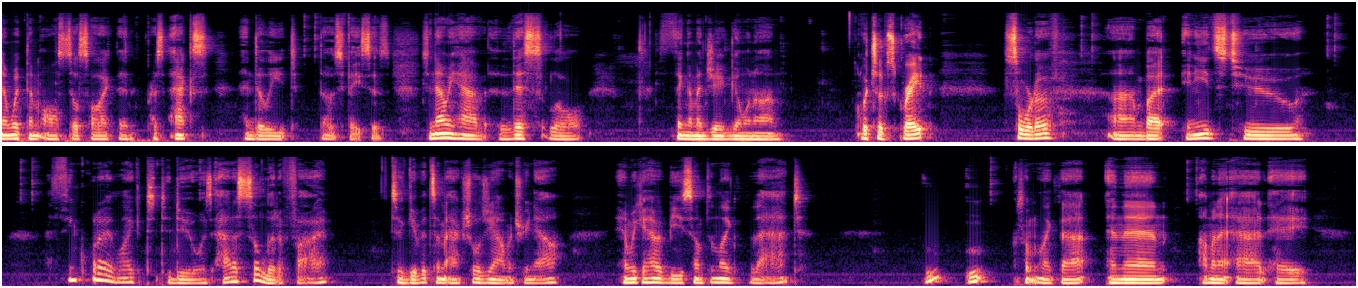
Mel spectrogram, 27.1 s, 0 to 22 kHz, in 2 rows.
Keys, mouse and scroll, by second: 0.4 shift+middle click, 1.2 x, 3.7 middle click, 4.3-5.1 scroll down 3, 4.7 middle click, 6.6 scroll up 2, 7.0 shift+middle click, 7.8 middle click, 8.5 scroll up 1, 15.6 click, 17.4 click, 25.4 click.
